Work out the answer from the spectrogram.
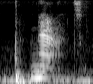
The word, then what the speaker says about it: gnats: What I didn't know is the indoor plants attract gnats. Also, um I don't know if I'm just stupid or something, but I found out that gnats are spelled with a G.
